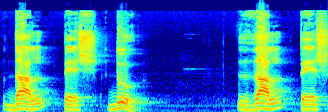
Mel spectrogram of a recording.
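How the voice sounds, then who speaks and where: A man teaching Quran reading, drilling each Arabic letter with its vowel sign, slowly and deliberately. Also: medium pitch, steady tone. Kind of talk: letter-by-letter recitation lesson.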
